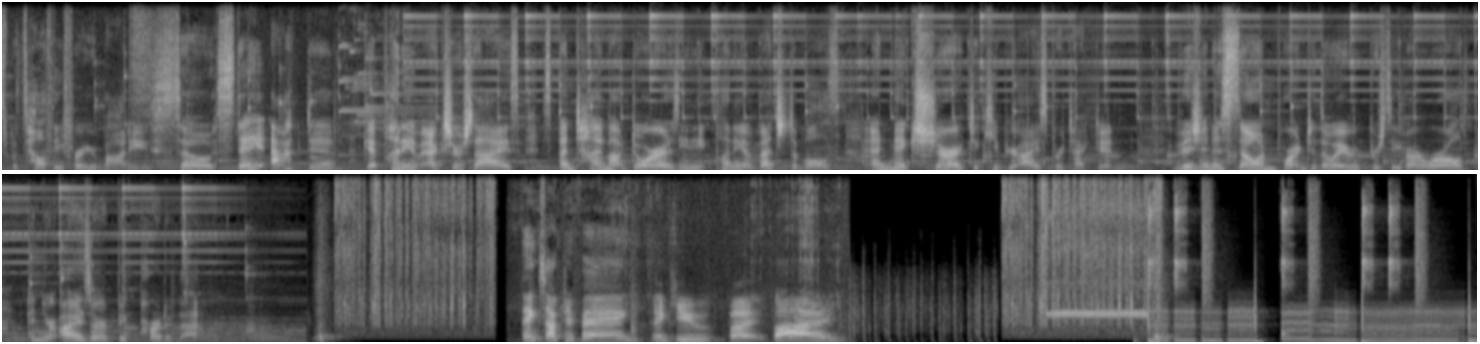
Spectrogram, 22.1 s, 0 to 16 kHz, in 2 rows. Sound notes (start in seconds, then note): 16.8 fast footsteps; 18.8 whistle blows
